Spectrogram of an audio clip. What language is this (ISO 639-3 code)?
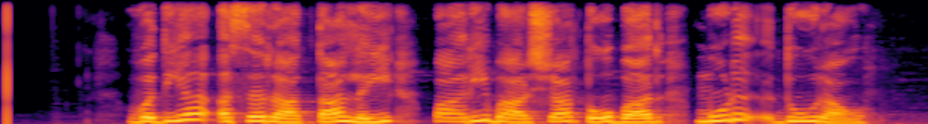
pan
